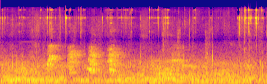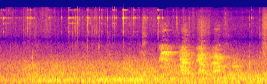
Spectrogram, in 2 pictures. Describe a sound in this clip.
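A squeaky dog toy squeaks in quick bursts.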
